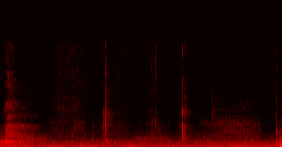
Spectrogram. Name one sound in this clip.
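A plastic keyboard part knocks and clicks lightly on a table.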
